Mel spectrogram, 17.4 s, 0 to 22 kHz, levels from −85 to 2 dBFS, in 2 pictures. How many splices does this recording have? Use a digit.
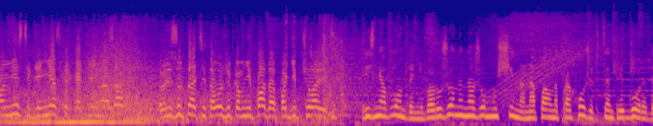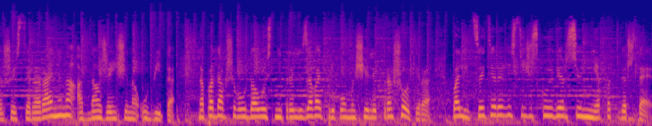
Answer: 1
